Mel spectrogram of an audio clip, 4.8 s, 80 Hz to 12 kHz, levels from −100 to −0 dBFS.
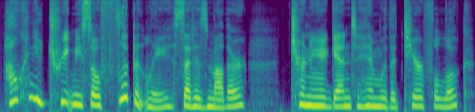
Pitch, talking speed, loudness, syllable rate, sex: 235 Hz, 225 wpm, -18 LUFS, 5.8 syllables/s, female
